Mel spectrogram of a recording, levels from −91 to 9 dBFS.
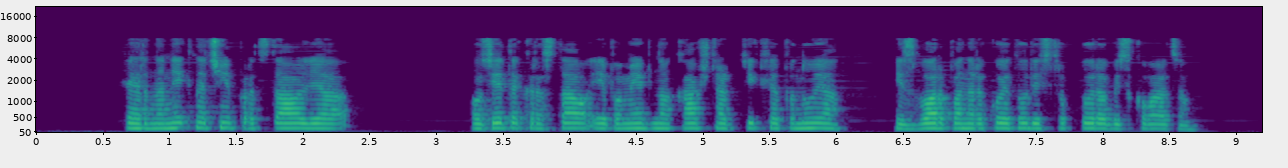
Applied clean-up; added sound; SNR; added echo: neural mask model DeepFilterNet 3.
